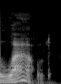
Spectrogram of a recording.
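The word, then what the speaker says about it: Locke: did not know that Lo is pronounced in only one syllable till many years after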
